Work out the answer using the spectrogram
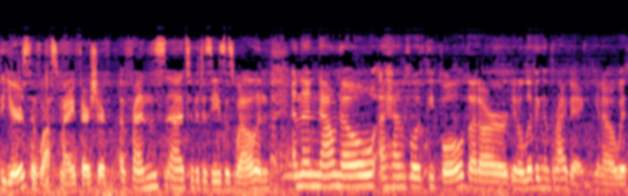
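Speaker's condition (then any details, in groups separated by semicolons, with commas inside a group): No condition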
